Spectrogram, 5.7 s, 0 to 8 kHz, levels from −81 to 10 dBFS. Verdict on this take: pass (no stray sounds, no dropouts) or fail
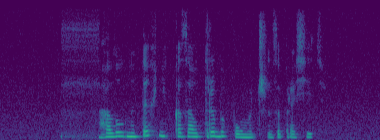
pass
